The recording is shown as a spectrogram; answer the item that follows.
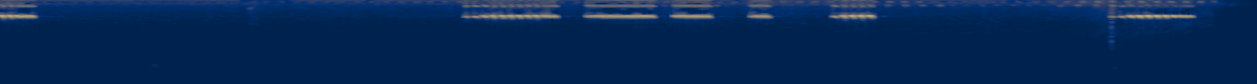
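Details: Grasshopper sound recorded in a back yard on an iPhone: short bursts of high, pulsed, buzzy chirping, each about half a second to a second long and separated by quiet gaps, over a faint low background hum.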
